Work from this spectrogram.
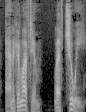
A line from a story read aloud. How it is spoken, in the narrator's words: Han spat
